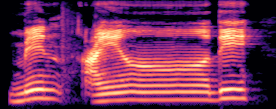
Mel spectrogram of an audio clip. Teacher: نون ساکن کے بعد عین ہے، حروف حلقی ہیں تو نون ساکن پر غنہ نہیں کریں گے، آواز ناک میں نہیں چھپائیں گے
